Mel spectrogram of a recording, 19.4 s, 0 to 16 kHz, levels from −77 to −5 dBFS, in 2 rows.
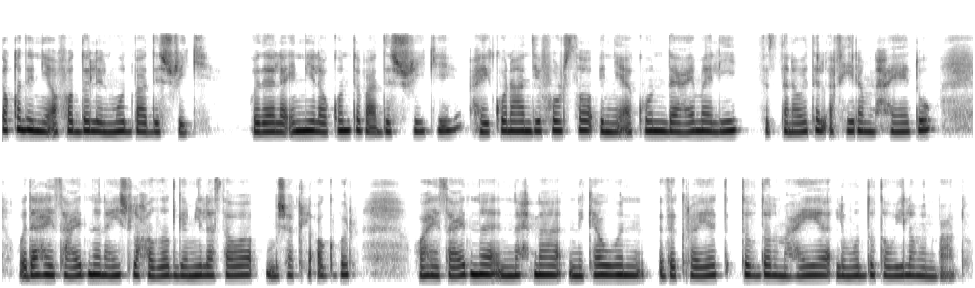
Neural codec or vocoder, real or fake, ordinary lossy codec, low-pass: none; real; none; 7.2 kHz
